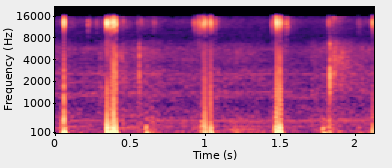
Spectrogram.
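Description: Footsteps on a concrete floor, about two steps a second, each a dull thump, over a faint steady hum.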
